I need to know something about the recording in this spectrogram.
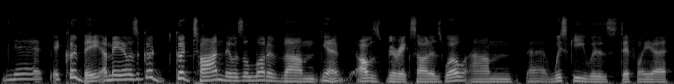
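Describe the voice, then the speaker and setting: Aussie host guy, slightly high voice, dry close sound, chatty with lots of ums. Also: fast talker, fairly bright tone, no echo. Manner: friendly, upbeat, many fillers. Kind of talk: casual interview hosting.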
